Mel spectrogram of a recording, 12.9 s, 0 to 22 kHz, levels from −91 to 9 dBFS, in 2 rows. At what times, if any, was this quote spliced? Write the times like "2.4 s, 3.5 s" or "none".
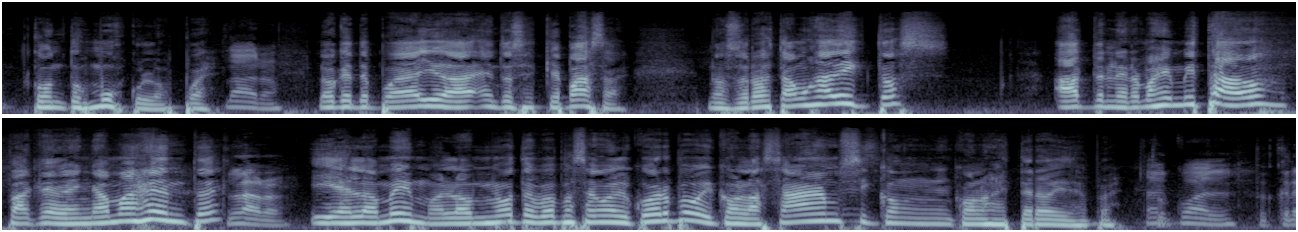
1.5 s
